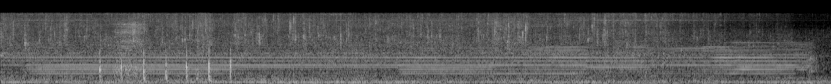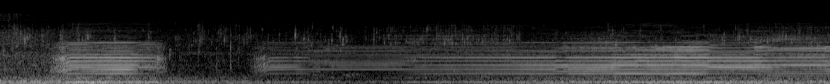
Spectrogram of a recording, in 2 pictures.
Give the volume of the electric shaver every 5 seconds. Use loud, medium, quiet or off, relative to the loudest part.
loud, loud, medium, loud.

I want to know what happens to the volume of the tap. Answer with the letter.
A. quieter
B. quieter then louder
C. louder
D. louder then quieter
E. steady
A.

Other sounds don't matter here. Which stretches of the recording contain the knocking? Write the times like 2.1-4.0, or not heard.
1.0-2.4.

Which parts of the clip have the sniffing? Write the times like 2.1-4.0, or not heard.
1.1-2.1.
